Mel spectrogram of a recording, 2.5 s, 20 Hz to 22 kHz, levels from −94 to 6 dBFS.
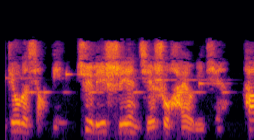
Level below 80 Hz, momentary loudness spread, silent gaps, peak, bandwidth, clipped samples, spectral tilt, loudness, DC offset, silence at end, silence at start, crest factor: -74 dBFS; 10 LU; none; 0 dBFS; 8.4 kHz; under 0.1%; 2 dB/octave; -15 LUFS; under 0.1%; 0 s; 0.05 s; 16 dB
